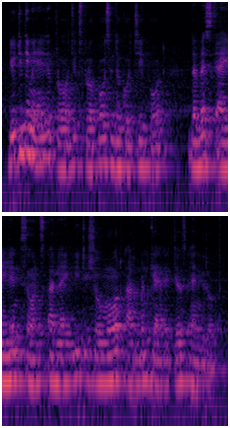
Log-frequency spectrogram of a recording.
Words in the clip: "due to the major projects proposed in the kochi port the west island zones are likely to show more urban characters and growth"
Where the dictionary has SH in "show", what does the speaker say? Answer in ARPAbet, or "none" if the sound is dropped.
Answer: SH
